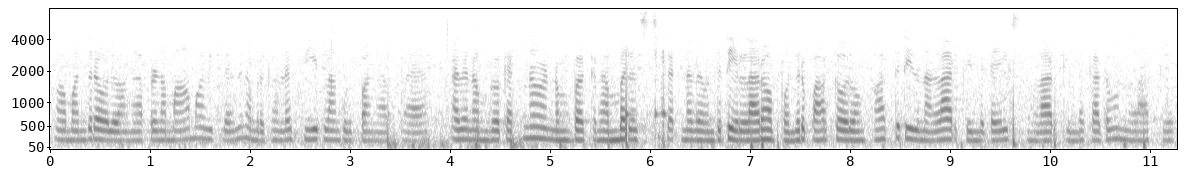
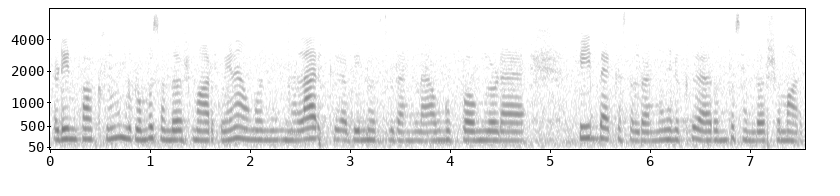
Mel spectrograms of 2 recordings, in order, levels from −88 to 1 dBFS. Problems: constant background noise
